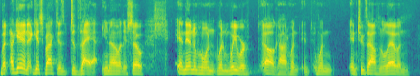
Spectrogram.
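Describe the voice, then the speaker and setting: This man has a Southern US accent. The rise and fall of his pitch is ordinary. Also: medium pitch for a man, moderate pace. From South Carolina (Loris, near Myrtle Beach). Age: 70s. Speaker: former radio man and band associate. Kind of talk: podcast interview, storytelling. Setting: filmed at a fan club and museum. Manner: rambling, self-interrupting with false starts.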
